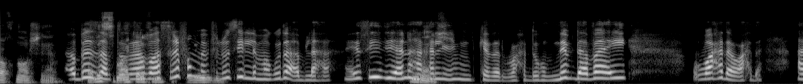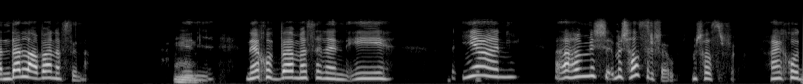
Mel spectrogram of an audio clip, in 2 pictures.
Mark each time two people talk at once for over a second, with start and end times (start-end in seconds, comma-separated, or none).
0.7-2.3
